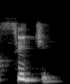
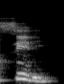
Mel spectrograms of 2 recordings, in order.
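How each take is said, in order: First: It is said in a British accent. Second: It is said in an American accent.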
